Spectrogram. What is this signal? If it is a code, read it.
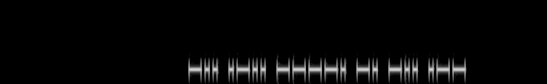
Morse code, heard as a keyed tone, about 30 wpm, 700 Hz. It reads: DL9NDW
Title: DXCC-100 Call Signs - 6 Characters - 30wpm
